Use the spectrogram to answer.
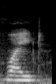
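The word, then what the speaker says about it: white: पे भी देखेंगे कि ये वाइट, ठीक है, एच यहाँ पे साइलेंट है। वाइट, हम बोल रहे हैं वाइट लेकिन लिखा भी है एच, तो हम ऐसे अगर पढ़ेंगे वाइट, लेकिन नहीं, ये वाइट, एच साइलेंट है यहाँ पे। वाइट कार, देखिए डब्ल्यू के बाद एच जब भी आता है अक्सर साइलेंट रहता है।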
